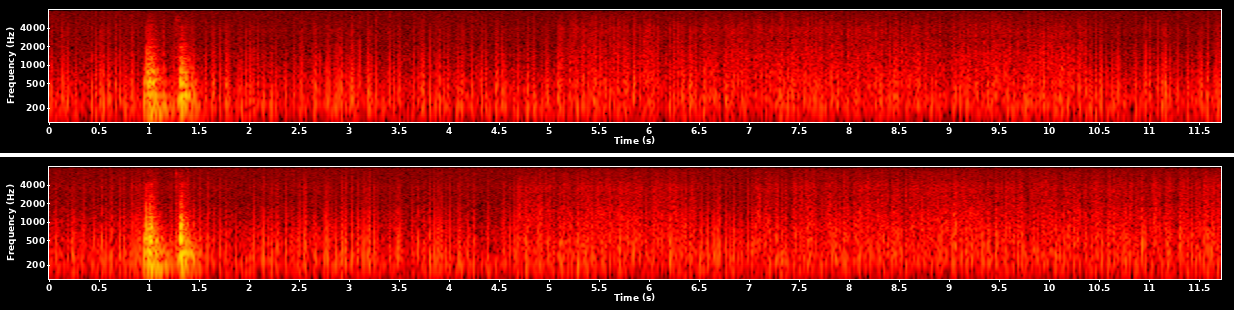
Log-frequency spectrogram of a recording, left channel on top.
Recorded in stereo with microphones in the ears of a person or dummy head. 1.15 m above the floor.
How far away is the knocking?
About 1.7 m.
